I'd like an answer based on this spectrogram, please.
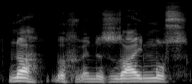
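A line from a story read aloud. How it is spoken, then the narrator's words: Grumbling fat man. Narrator (German): sagt der dicke Herr brummelig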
